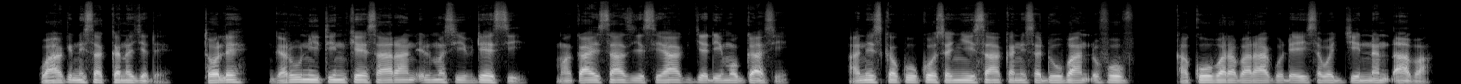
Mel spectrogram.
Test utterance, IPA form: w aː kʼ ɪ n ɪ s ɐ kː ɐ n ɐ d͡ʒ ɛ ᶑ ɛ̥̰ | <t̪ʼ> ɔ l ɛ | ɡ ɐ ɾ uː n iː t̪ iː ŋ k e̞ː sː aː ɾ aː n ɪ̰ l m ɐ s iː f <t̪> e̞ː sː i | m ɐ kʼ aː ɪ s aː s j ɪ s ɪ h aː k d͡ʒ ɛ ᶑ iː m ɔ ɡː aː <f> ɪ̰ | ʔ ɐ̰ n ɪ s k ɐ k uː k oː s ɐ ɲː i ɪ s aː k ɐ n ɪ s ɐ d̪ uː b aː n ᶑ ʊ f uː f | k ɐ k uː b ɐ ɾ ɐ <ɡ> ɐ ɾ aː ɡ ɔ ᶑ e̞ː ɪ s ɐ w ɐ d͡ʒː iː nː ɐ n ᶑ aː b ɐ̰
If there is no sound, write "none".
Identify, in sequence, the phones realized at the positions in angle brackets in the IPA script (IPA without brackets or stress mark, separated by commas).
t̪, d̪, s, b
